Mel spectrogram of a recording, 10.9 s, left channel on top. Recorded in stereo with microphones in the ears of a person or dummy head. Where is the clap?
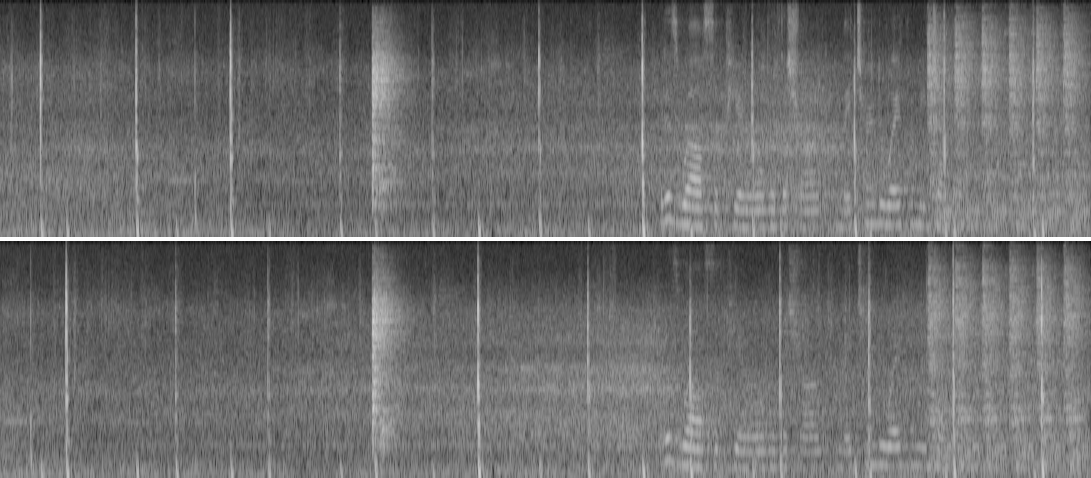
10° left (ahead or behind), 3 m.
